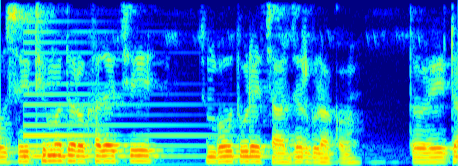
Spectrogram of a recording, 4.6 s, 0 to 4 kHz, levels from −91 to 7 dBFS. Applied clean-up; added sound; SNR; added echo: none; Acoustic guitar; 14 dB; none.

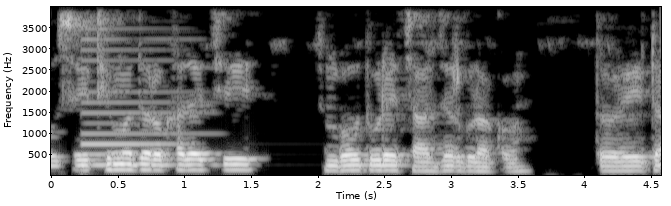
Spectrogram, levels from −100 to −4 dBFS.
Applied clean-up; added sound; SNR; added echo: classical method Wiener filter.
